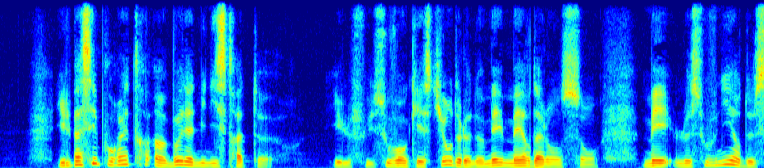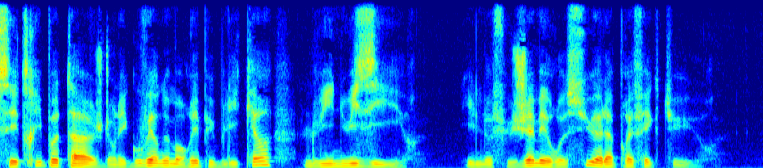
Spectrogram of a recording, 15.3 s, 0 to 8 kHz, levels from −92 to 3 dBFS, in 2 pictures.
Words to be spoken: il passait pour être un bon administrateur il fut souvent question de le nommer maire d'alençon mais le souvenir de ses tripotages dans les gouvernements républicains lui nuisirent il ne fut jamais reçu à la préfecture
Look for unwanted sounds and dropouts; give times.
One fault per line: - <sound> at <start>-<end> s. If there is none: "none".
none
